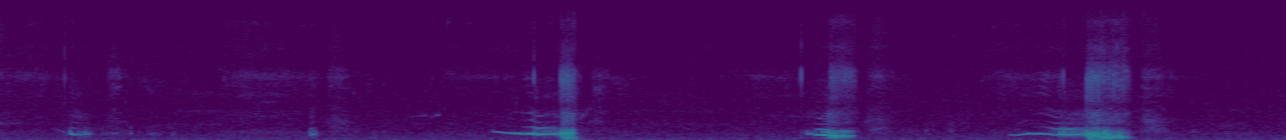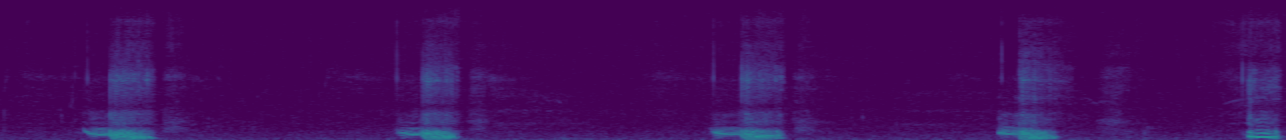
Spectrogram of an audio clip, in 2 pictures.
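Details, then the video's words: Sleeping puppy with soft snoring breaths about every two seconds, each bringing a short whistled squeak that bends up and down; a quiet room otherwise. "Cute And Funny Snoring Puppies Compilation!"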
